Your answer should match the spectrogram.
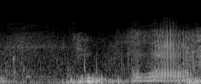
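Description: Wind buffeting the microphone in a low rumble, with a short hummed 'mm' from the walker about a second and a half in.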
